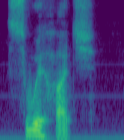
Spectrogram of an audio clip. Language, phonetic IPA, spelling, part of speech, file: Polish, [ˈswɨxat͡ɕ], słychać, verb, Pl-słychać.ogg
